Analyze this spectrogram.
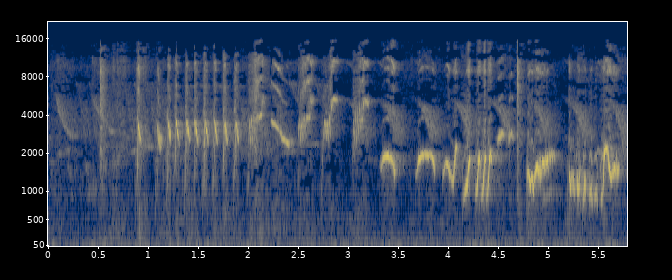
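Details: White-rumped shama of the Borneo type, agitated and answering a lure recording: a fast run of repeated clear whistled notes, then varied rising and falling whistles and twisting slurred phrases.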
